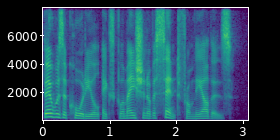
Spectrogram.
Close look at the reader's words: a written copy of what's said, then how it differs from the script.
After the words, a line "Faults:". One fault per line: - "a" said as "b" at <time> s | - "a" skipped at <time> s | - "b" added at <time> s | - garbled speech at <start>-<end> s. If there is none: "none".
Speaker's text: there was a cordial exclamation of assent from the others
there was a cordial exclamation of assent from the others
Faults:
none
